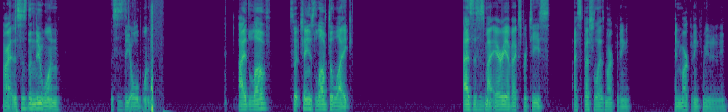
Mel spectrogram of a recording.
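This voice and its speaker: A man hosting a live online demo, chatting casually and getting excited as he tests tools. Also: on the low side, a little slow, pauses often, slight background noise. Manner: excitable, laughs and exclaims while testing tools.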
